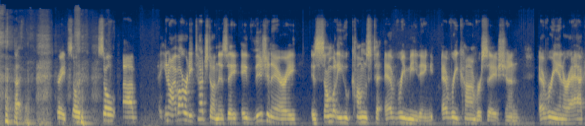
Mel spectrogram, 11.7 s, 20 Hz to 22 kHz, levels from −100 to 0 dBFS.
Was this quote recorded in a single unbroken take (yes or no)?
yes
